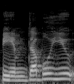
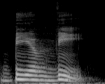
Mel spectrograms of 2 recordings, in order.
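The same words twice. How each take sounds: First: The letters are spelled out in English. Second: The letters are spelled out in German. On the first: "in the U S and Great Britain" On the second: "it's a German brand and they say"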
